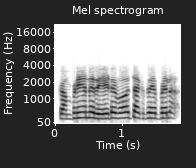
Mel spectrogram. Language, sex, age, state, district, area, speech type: Punjabi, male, 45-60, Punjab, Fatehgarh Sahib, urban, conversation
